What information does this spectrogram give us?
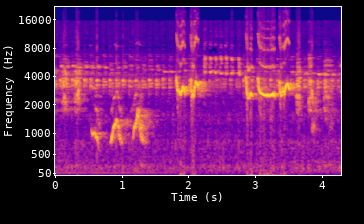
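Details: Lure recording of a white-rumped shama to provoke quiet birds: soft lower warbled phrases first, then loud sweeping whistles and sharp rapid chips over a constant high ringing note.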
